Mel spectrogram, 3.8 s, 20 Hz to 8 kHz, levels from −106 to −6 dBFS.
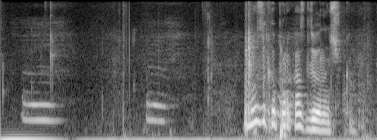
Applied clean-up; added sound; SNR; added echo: none; none; none; none.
